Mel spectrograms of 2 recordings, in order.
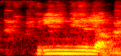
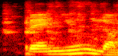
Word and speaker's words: frenulum: पेरिन्यूलम, एफ फ्रीन्यूलम, फ्रीन्यूलम बोलो, फ्रेन्यूलम बोलो, उसको जो भी बोलना बोलो। ठीक है, स्पेलिंग से लिखना बस, FRENULUM, फ्रेन्यूलम। फ्रेन्यूलम, फ्रेन्यूलम, फ्रेन्यूलम is correct.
